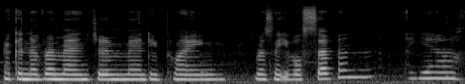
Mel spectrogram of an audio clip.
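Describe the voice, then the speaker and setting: A soft-spoken woman hosting a casual gaming podcast from home, chatty and giggly. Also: a little high, steady tone, normal speed. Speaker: podcast host.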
